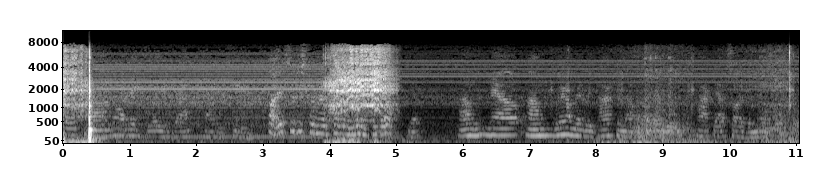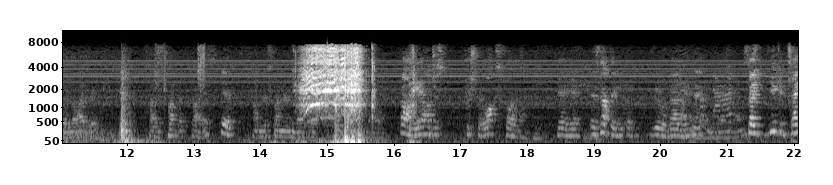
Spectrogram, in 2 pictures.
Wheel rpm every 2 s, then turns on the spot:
10, 0, 40, 0, 0, 10, 0, 90, 0, 0, 0.
none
